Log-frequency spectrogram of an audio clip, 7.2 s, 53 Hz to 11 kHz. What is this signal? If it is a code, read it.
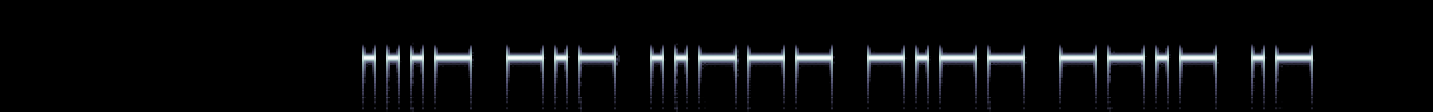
Morse code, heard as a keyed tone, about 20 wpm, 700 Hz. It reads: VK2YQA
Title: DXCC-100 Call Signs - 6 Characters - Repeated 2x - 20wpm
